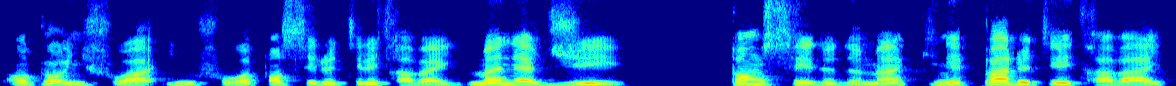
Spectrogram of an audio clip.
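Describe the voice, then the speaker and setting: A man speaking on a panel discussion in a formal, deliberate tone. His voice sits high for a man.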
